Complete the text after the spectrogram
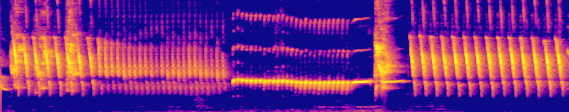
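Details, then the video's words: Continuous canary song with tight pauses, played to teach or provoke other canaries: a fast pulsing high trill, a smooth lower rolling trill, then a sharp upsweep and another rapid repeated trill. "Suara Kenari Gacor panjang Jeda rapat"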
